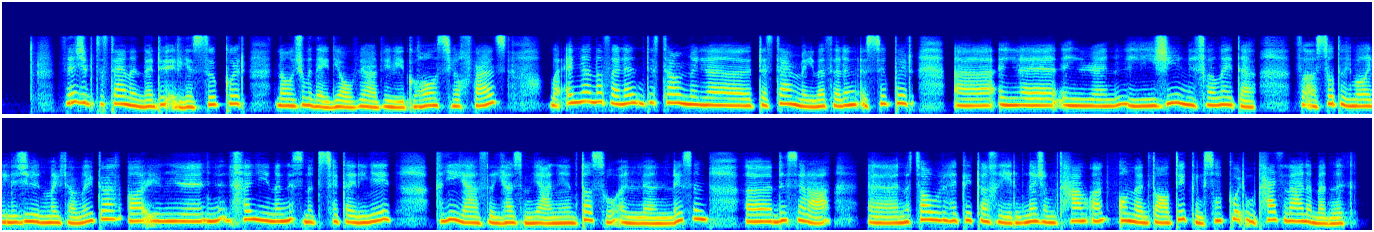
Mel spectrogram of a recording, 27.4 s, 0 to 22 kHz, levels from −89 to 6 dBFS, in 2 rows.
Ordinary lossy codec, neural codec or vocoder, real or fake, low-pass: none; codec, 16 kHz, 0.5 kbps, FunCodec, trained on Chinese and English, 25 frames a second; fake; 7.2 kHz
